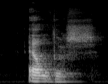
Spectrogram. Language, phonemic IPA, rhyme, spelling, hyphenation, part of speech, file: Dutch, /ˈɛl.dərs/, -ɛldərs, elders, el‧ders, adverb, Nl-elders.ogg
- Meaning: elsewhere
